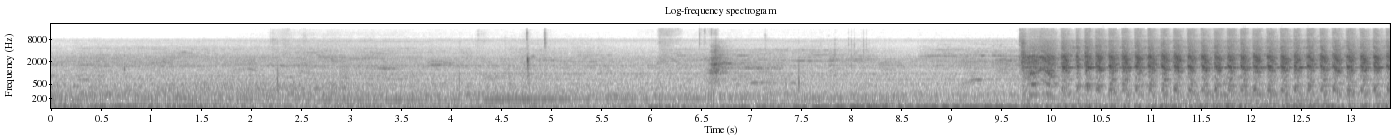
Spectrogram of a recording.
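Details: Toyota Land Cruiser: a low rumble, then steady cranking at about four beats a second that never catches. It cranks but won't start; cause suspected, not confirmed.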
